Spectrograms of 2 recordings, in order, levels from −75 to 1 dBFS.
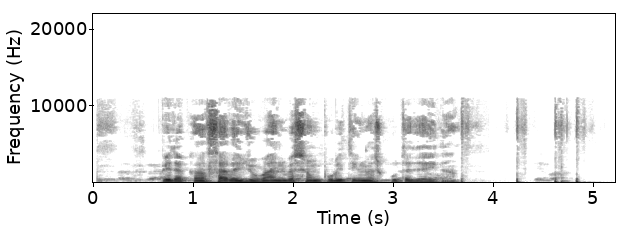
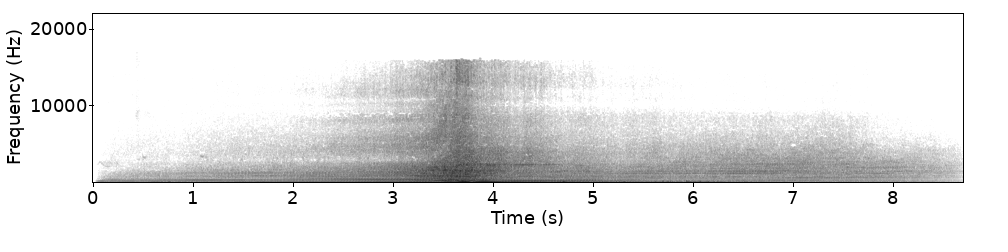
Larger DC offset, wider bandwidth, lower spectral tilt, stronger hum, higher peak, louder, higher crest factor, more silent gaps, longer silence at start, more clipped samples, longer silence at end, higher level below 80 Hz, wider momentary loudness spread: second, under 0.1% vs 0.6%; second, 11.5 kHz vs 16.5 kHz; about the same, -5 dB/octave vs -4 dB/octave; neither; about the same, -2 dBFS vs -2 dBFS; first, -19 LUFS vs -22 LUFS; second, 18 dB vs 24 dB; neither; about the same, 0.05 s vs 0 s; neither; first, 0.35 s vs 0 s; second, -48 dBFS vs -38 dBFS; second, 19 LU vs 23 LU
